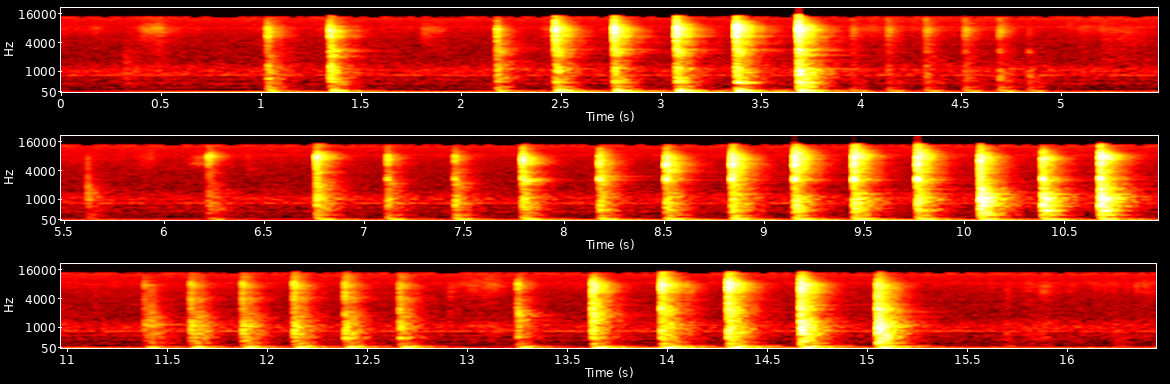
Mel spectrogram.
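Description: Hammer driving nails through the thin back panel of a flat-pack chest into its frame. The blows come in three runs of quick strikes, a few a second, with short pauses between.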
